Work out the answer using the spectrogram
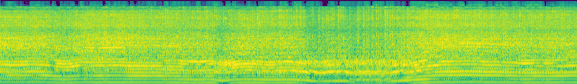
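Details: Small two-stroke rototiller tilling soil after carburetor cleaning and low/high mixture adjustment, following winter storage with fuel in it: revs high and steady, bogs briefly as tines dig in, recovers cleanly, pulling well.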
